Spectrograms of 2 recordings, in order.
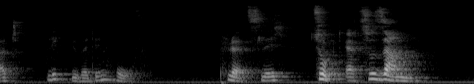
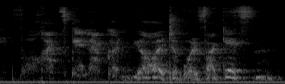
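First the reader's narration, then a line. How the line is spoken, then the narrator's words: Whisper. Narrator (German): Leise flüstert er Isabella zu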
